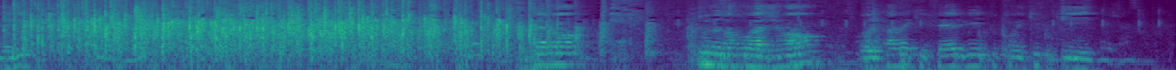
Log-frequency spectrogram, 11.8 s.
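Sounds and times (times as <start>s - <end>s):
audience applause: 0.0s - 6.7s.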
